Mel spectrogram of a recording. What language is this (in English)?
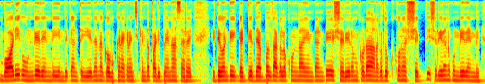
Telugu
